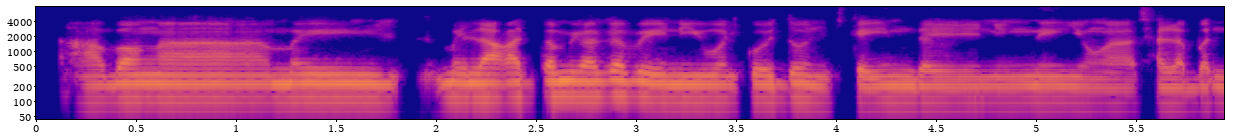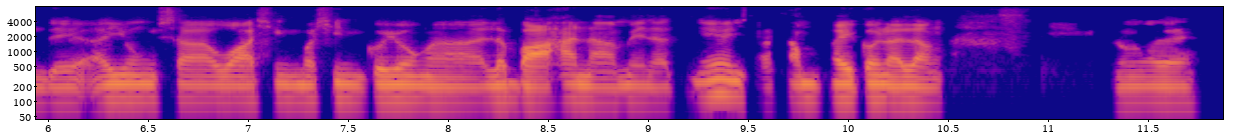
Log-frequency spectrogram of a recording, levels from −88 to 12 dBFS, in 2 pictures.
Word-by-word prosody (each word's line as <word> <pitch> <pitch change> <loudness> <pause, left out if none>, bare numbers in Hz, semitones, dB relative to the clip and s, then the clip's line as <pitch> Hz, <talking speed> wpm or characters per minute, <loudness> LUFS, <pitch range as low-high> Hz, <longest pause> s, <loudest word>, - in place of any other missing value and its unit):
habang, 115 +2 -1
ah, 115 0 0
may 115 0 0 0.2
may 120 0 -2
lakad 120 0 +2
kami 130 +1 +3
kagabi 125 -2 +1
iniwan 110 -1 -2
ko 110 0 -3
do'n 110 -2 -4
kay 105 - -1
Inday 105 -1 -3
Ningning 105 0 -5
'yong 100 - -9 0.2
sa 95 - -5
labandera, 100 +1 -4
ay 110 +2 +2
'yong 115 0 0
sa 110 -1 -1
washing 110 +1 +1
machine 110 0 -2
ko - - +2
yung 110 -1 +3 0.3
labahan 105 +1 +6
namin 105 +1 -3
at - - -35
ngayon 135 +2 +2
sasampay 110 +2 +1
ko 115 - +5
na 105 -1 +5
lang. 100 -2 +2 0.9
Oo, 105 +1 -3
eh 100 -1 -1
110 Hz, 165 wpm, -25 LUFS, 105-115 Hz, 0.9 s, labahan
